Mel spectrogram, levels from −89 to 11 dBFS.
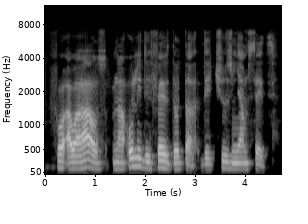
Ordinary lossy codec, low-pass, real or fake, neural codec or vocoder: none; 7.2 kHz; real; none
